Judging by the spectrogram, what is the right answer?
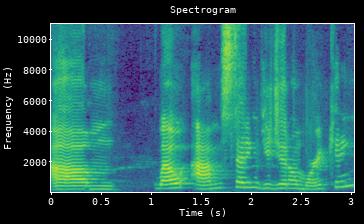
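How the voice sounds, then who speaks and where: Speaking with a Portuguese accent, a woman keeps a moderate pace and ordinary pitch variation. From Brazil. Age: 20s. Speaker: college student, former language school student. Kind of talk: interview.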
